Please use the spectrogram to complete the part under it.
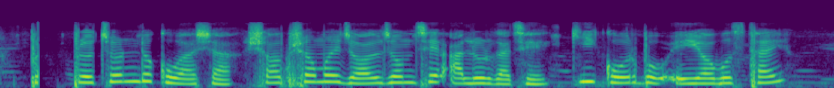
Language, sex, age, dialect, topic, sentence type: Bengali, female, 41-45, Rajbangshi, agriculture, question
